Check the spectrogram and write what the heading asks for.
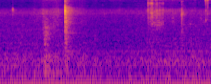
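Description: A few small clicks and taps from handling the plastic and brass parts of a broken-open light switch, with one sharper click about two-thirds of a second in.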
